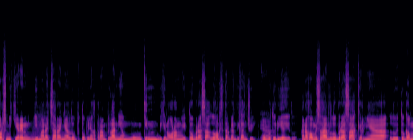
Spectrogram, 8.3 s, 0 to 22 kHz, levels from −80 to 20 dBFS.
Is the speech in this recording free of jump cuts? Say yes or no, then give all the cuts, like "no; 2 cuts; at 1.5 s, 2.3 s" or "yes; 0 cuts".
no; 1 cut; at 5.4 s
